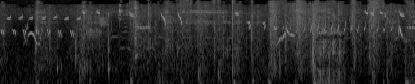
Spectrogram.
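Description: Footsteps run across dirt and rock.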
